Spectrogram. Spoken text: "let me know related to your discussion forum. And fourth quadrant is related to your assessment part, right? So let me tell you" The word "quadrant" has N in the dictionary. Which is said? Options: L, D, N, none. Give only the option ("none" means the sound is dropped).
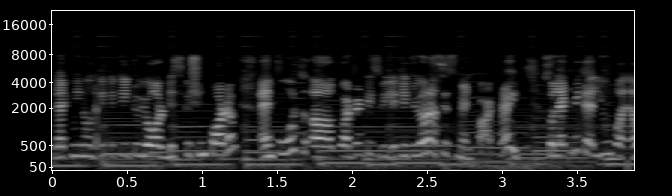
none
